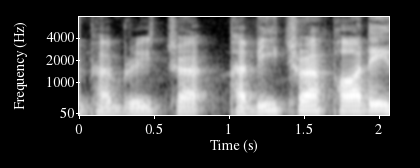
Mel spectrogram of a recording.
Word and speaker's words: Pabitra Padhy: Hello, welcome to FireDEV, and on this episode we are talking to Pabitra Padhy. Is that how am I pronouncing it correctly?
